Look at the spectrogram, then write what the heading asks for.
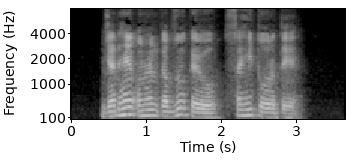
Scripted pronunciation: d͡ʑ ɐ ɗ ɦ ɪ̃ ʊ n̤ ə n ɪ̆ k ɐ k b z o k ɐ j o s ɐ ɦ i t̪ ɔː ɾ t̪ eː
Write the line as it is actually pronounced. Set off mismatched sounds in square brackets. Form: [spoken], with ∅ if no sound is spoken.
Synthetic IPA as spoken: d͡ʑ ɐ ɗ ɦ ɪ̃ ʊ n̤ ə n ɪ̆ k ɐ [∅] b z o k ɐ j o s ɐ ɦ i t̪ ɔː ɾ t̪ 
